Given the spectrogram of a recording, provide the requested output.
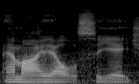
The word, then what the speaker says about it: Milch: name is milch m-i-l-c-h and it is pronounced milch awesome the address is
